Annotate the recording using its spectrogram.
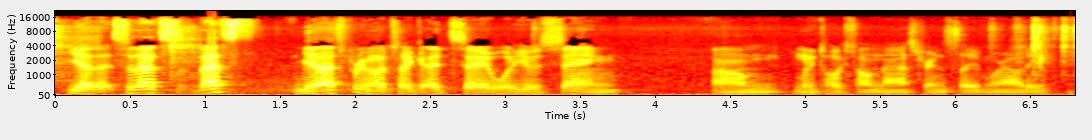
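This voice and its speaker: Audible room echo surrounds a man with an American accent and a fairly low pitch. He talks at a moderate pace with ordinary pitch variation. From South Carolina, Columbia. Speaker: podcast guest, former philosophy student. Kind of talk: casual chat. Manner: halting.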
